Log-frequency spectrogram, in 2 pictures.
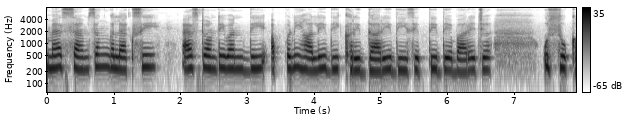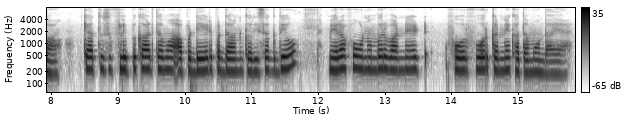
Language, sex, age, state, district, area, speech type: Dogri, female, 18-30, Jammu and Kashmir, Kathua, rural, read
